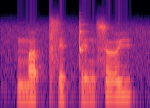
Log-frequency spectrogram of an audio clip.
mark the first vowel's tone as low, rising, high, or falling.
low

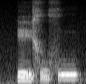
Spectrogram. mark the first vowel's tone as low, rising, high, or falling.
falling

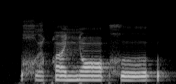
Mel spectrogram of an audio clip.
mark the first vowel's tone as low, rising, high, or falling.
low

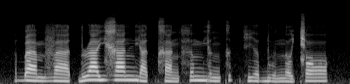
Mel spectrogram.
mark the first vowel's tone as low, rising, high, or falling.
low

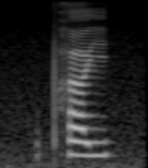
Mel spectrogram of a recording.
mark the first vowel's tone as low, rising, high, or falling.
high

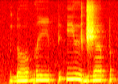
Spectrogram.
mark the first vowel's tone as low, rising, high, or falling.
rising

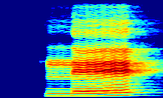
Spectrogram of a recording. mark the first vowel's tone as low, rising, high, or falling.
rising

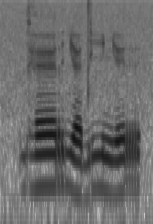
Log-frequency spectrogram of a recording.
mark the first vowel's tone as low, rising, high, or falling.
high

